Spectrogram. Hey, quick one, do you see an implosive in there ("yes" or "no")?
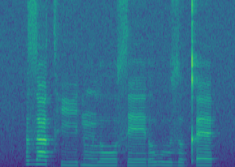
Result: yes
